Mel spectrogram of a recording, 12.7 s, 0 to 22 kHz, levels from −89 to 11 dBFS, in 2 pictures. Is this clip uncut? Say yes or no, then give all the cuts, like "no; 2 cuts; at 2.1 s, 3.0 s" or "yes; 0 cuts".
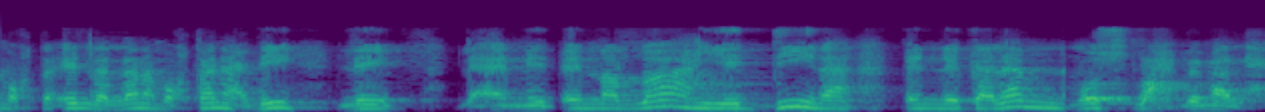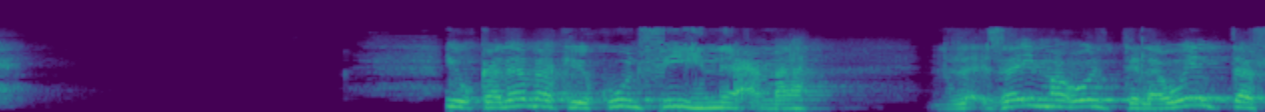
no; 3 cuts; at 2.7 s, 5.3 s, 8.5 s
